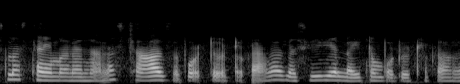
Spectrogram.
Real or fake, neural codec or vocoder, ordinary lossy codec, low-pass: fake; codec, 44.1 kHz, 3.4 kbps, Pupu-Codec; AAC, 48 kbps; 7.2 kHz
